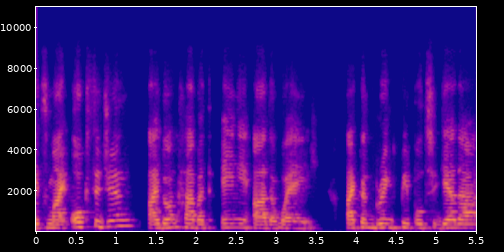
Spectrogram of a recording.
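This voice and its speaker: A woman speaks with a Russian accent at a medium pitch. Her pace is fairly slow and her intonation fairly even. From Russia (USSR). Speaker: business owner, CEO. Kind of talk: podcast interview. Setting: podcast.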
